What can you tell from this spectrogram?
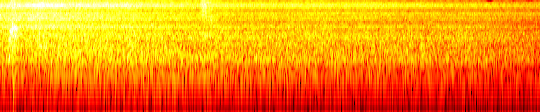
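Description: Sea waves washing on a rocky shore: a steady rushing noise that swells near the start and then slowly fades.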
